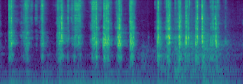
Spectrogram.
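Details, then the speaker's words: Vacuum cleaner motor with intact winding and brushes, shaft spun by hand: rough, gritty rattling in short bursts, the front bearing worn out. "این بلبرینگ که میبینین چقدر صدا میده این بیشتر این جلویه داره"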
